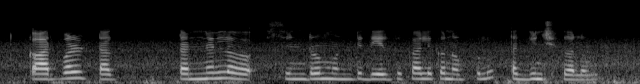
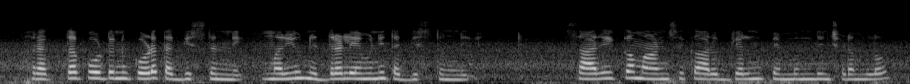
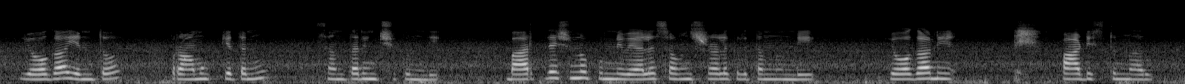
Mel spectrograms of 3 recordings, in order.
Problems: constant background noise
